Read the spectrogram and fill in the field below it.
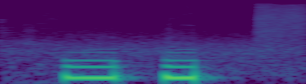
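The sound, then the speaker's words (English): A phone call alert sounds as two short, buzzy electronic tones in quick succession, the first slightly longer, clear and fairly loud against a quiet background with no voices. “Are you really checking your phone?”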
